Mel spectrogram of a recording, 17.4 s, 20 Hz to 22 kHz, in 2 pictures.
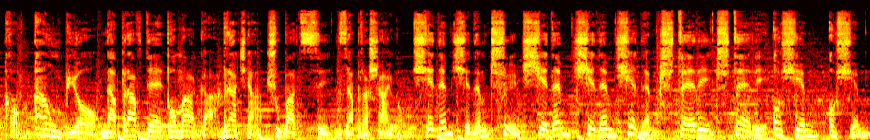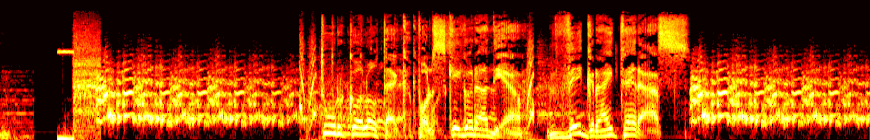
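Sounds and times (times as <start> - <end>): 
speech: 0.1 - 8.9, 11.9 - 15.7
turkey gobbling: 9.4 - 12.2, 15.6 - 17.3.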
